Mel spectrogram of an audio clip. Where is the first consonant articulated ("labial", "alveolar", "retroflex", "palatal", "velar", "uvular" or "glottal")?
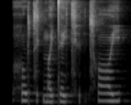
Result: glottal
